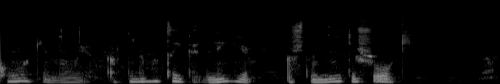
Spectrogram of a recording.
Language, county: Lithuanian, Kaunas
